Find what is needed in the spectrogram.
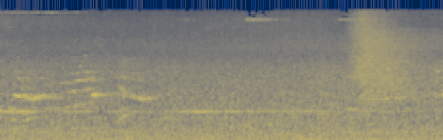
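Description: City street ambience: a steady low traffic rumble with a few short, high-pitched calls in the first second and a half, and a brief burst of hiss near the end.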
